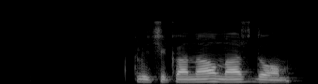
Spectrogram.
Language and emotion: Russian, neutral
